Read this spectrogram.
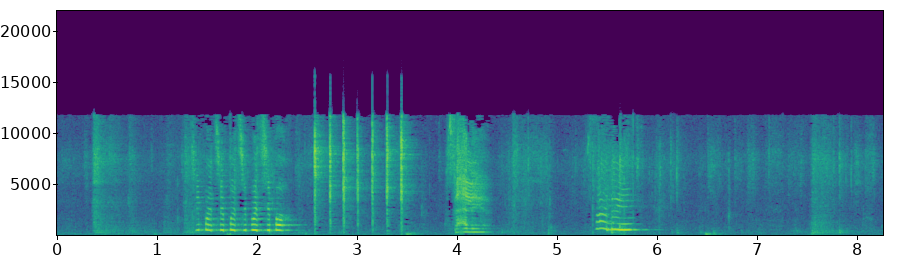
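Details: A Basenji puppy almost six weeks old gives high, wavering, yodel-like whines between a person's calling voice.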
